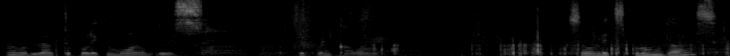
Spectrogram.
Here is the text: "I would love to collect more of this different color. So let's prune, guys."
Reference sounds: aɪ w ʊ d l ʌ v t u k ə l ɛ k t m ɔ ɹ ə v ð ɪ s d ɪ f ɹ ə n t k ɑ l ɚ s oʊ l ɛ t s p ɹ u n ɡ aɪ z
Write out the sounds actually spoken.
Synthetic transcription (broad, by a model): aɪ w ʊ d l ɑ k t u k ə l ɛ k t m ɔ ɹ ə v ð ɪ s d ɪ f ɹ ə n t k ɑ w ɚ s oʊ l ɛ t s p ɹ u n ɡ aɪ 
